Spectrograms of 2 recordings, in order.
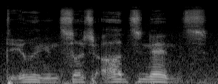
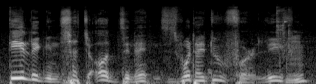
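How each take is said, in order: First: It is said in his normal voice. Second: It is said in a Mario impression.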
